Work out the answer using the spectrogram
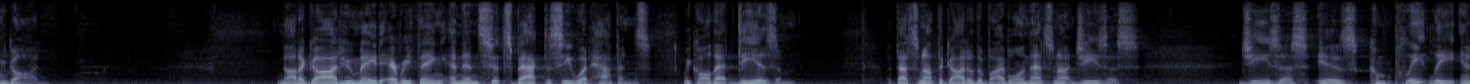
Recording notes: at Covenant Hope Church in Dubai, UAE on December 24, 2023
